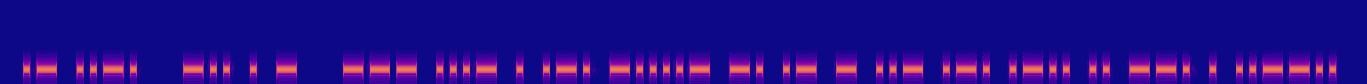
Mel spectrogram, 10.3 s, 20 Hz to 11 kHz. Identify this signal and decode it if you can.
Morse code, heard as a keyed tone, about 24 wpm, 600 Hz. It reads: AF DET OVER-NATURLIGE?
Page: Ferie 23 wpm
